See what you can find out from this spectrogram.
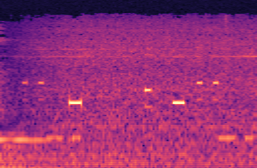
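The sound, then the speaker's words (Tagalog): Cellphone text message notification tone, a few short high-pitched electronic beeps, faint over a low, steady hum. “biglang nakatanggap ng mensahe sa cellphone si Randy kay Aling Helen”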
